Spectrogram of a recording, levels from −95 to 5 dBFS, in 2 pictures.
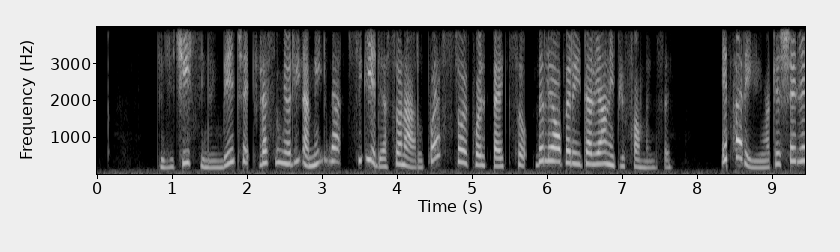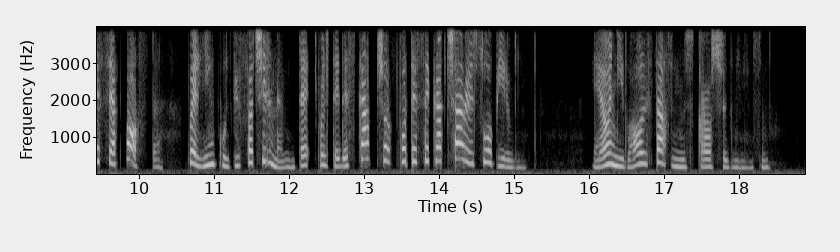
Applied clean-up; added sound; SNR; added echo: neural diffusion model UNIVERSE++.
